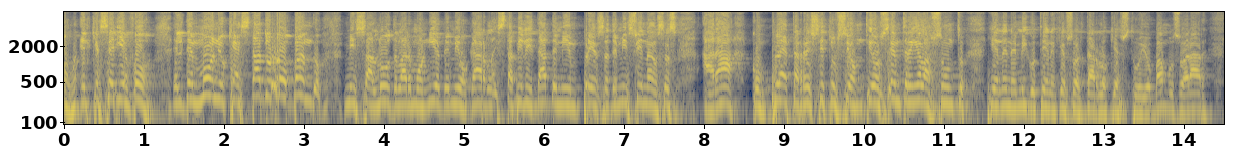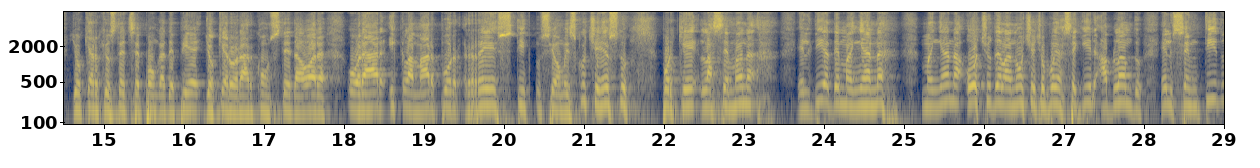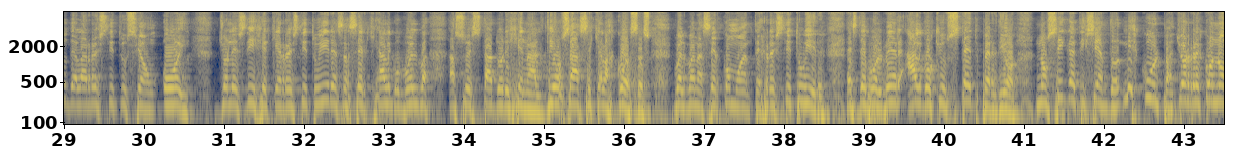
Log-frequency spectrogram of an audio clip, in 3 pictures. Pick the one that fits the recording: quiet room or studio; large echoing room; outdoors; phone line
large echoing room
